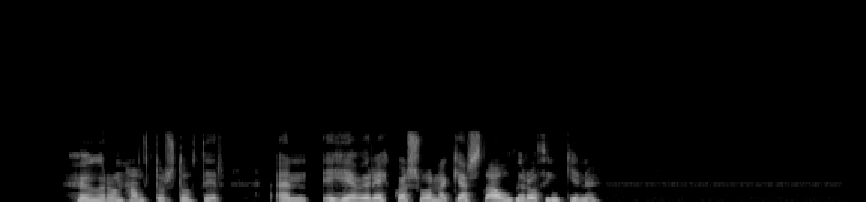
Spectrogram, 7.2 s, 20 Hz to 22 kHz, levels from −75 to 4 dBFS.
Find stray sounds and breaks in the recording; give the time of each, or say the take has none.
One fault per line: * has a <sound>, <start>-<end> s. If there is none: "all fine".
all fine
